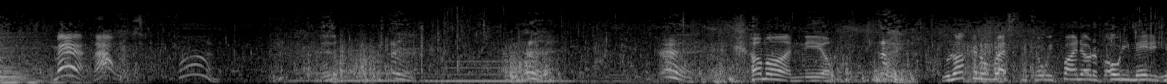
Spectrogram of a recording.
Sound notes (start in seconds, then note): 5.1 grunting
